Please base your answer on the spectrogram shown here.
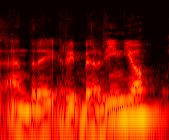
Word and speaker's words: André Ribeirinho: CEO at Adegga, it's André Ribeirinho. Did I pronounce that right?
